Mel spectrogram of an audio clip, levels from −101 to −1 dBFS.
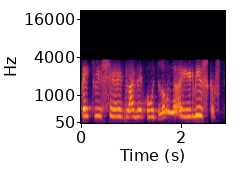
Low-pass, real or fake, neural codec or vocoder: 3.6 kHz; fake; codec, 24 kHz, 0.9 kbps, WavTokenizer, medium speech release version 2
